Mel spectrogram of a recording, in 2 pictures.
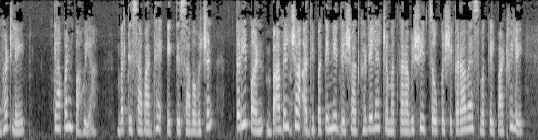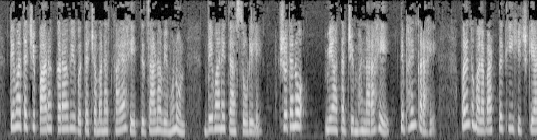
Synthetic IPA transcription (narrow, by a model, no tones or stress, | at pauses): m̤ʱəʈle | t̪japəɳpaɦuja̰ | bət̪ːisaʋad̪ʱjeek̚t̪isaʋəʋət͡ɕən | t̪əɾiːpəɳbabəlt͡ɕjaʔəd̪ʱipət̪inːiːd̪eɕat̪ɡʱəɽleljat͡ɕəmət̪kaɾaʋiɕiːt͡səwkəɕiːkəɾaʋjasʋəkiːlpaʈʰʋile | t̪eʋ̤ãt̪jat͡ɕiːpaɾəkːəɾaʋiːʋət̪jat͡ɕjamənat̪kajaɦet̪ed͡zaɽ̃aʋem̤əɽ̃uːn | d̪eʋanet̪jasoɽilḛ | ɕət̪jano | miːat̪at͡ɕiːm̤əɳːaɾaɦet̪ebʱəjəŋkəɾaɦḛ | pəɾənt̪uməlaʋaʈ̚t̪əːkiːɦiːt͡ɕkia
